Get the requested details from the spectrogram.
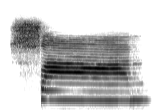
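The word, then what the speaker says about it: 山: คะ อัน นี้ นี้ คำ นี้ อ่าน ว่า ซาน ซาน ซื่อ ภู เขา ใช่ ไหม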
